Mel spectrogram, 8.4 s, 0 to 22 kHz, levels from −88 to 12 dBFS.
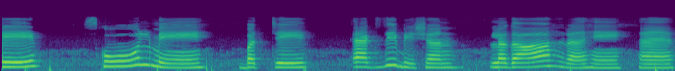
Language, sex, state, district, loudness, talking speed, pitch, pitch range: Hindi, female, Punjab, Fazilka, -14 LUFS, 55 wpm, 240 Hz, 220-265 Hz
